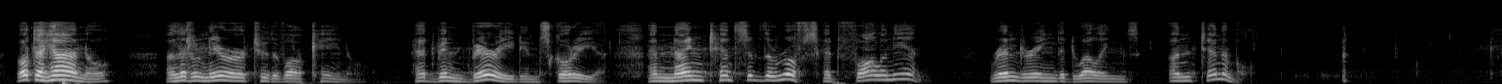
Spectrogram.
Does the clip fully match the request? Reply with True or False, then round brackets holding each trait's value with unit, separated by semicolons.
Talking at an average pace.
False (100 wpm)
